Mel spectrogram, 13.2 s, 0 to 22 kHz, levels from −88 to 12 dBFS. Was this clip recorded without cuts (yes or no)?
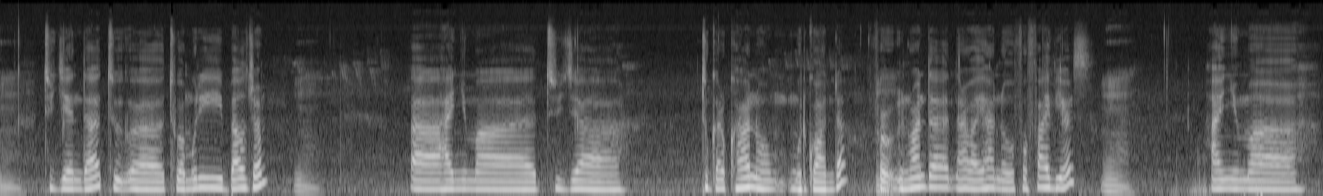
yes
